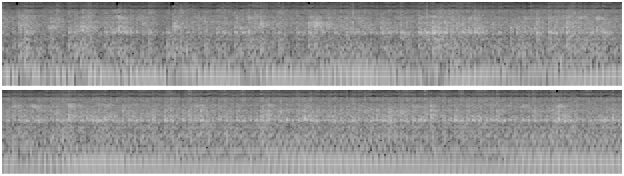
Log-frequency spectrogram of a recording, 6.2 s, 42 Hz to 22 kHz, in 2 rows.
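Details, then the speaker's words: Diesel engine kept in the garage, marginally warmer than the -8°F outside, on the same fuel as the RTV900 that won't start: deep, even diesel clatter at a steady low idle, no misses or knocks. Normal cold-start idle. "this is in the garage which strangely enough is marginally warmer than outside so we'll give this a few extra seconds here and we'll see how this goes"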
